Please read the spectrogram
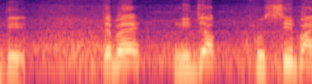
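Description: A man speaking, with a short stretch of steady background hiss between phrases just after the start.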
